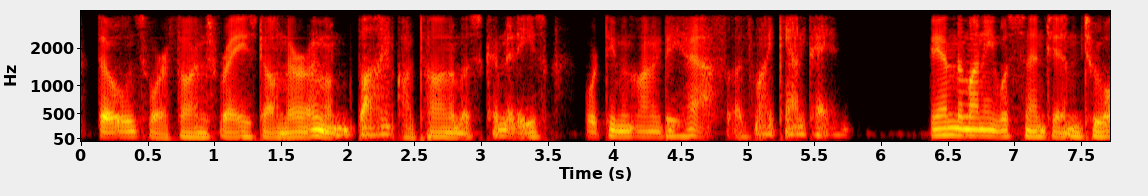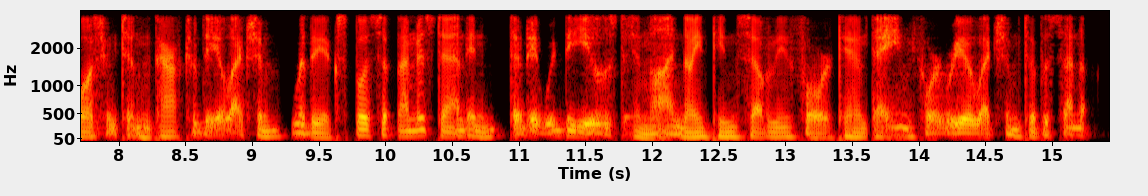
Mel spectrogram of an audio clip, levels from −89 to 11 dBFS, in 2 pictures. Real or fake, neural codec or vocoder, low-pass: fake; codec, 16 kHz, 0.5 kbps, X-Codec, HuBERT features, trained on general audio; 3.6 kHz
